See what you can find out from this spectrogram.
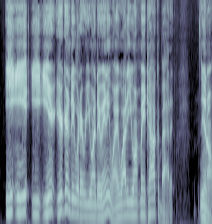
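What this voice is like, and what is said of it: Imitates another person's voice. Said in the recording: “That was a pretty good impression.”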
